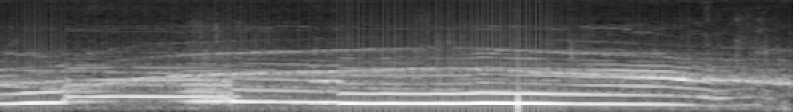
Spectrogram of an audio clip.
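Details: Dog howling along with a siren: one long, sustained, tonal howl lasting over three seconds. Its pitch holds steady, then steps up and down in small jumps before trailing off.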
